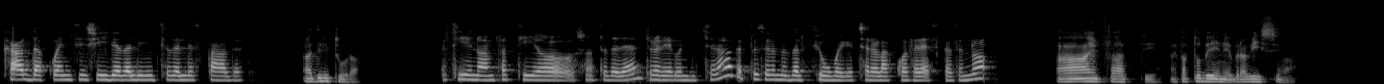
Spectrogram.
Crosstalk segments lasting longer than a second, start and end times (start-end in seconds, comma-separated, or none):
none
